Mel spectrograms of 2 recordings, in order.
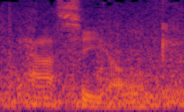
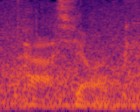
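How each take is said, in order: First: It is sounded out as it is spelled. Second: It is said in a partly local way. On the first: The speaker has never seen the word before. "If you had never seen the word in your life, you might say" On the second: The speaker moved to the city a while ago. "if you moved here but have been here for a while, you might say"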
